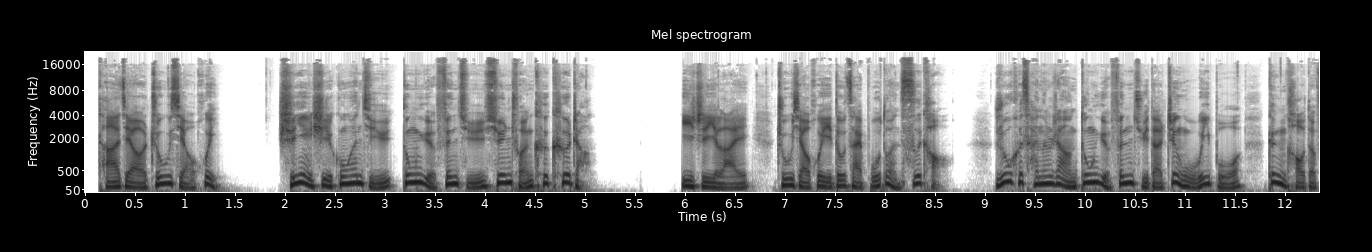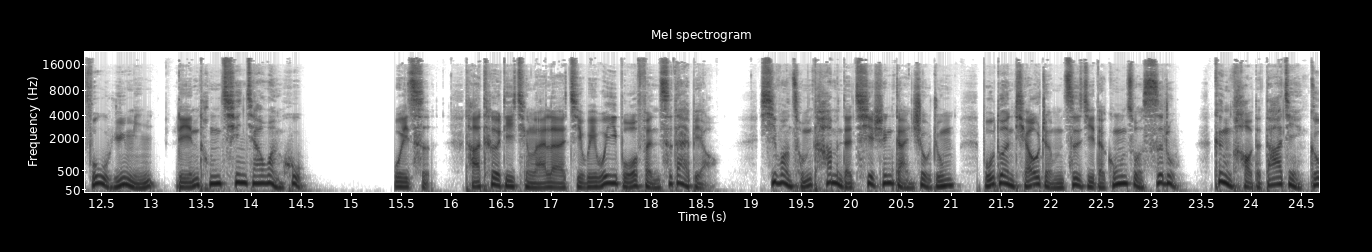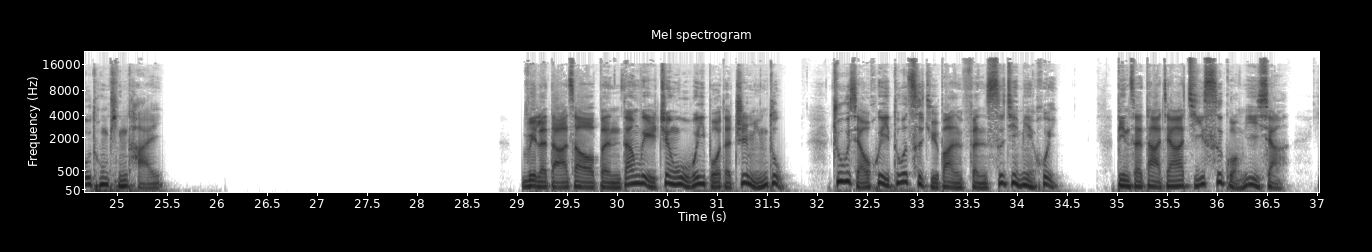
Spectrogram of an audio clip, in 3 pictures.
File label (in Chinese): 男 栏目 配音, 国语男声配音, 青春时尚; 《一线》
